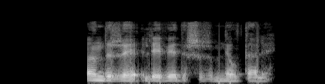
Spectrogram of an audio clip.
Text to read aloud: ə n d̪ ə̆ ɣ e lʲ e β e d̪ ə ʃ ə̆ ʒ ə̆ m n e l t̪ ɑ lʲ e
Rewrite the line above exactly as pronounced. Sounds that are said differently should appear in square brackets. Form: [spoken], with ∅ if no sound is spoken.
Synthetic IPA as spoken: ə n d̪ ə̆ [ʒ] e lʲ e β e d̪ ə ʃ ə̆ ʒ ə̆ m n e l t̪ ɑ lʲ e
